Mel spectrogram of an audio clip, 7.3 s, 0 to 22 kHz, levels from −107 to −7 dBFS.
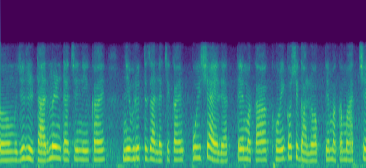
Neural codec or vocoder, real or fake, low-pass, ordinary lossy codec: codec, 16 kHz in and 24 kHz out, 1 kbps, XY-Tokenizer; fake; 7.2 kHz; Opus, 16 kbps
